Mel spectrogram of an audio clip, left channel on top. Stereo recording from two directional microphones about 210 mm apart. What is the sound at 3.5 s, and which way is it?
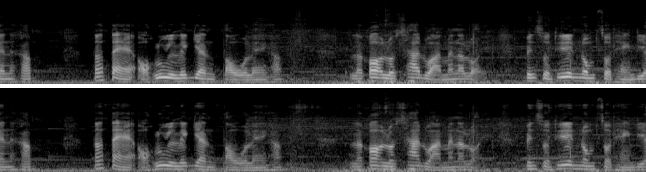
Speech, 10° left (ahead or behind).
